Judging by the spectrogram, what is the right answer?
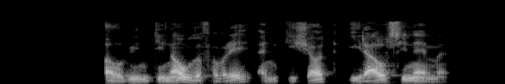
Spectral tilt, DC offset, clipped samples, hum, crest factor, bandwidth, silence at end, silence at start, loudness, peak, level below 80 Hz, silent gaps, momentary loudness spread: -5 dB/octave; under 0.1%; under 0.1%; none; 20 dB; 8 kHz; 0.6 s; 1.05 s; -23 LUFS; -4 dBFS; -54 dBFS; 3.40-3.48 s; 12 LU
